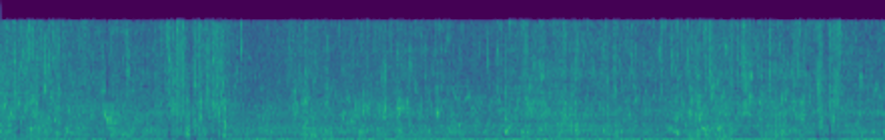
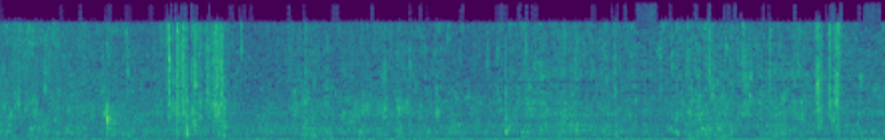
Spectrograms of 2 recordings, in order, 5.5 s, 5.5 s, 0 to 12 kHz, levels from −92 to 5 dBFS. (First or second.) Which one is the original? first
